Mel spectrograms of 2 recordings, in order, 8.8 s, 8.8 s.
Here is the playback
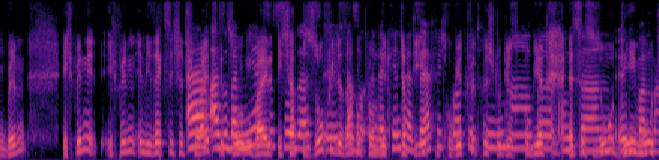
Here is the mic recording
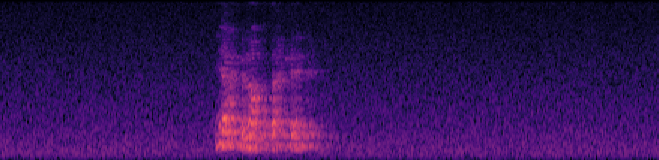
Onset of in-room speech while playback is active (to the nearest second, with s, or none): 3 s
